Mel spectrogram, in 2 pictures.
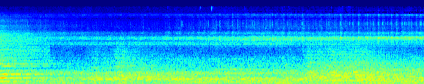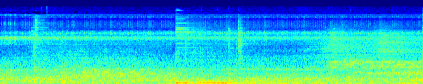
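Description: A dense, rumbling noise passage in a pagan folk metal recording, with little clear melody. A deeper low boom comes in about three quarters of the way through.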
